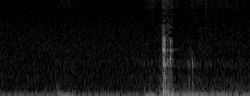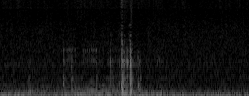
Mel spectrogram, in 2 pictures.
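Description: Low, steady rumble of a car creeping forward in traffic, heard from inside the cabin, with two sharp knocks about two and a half seconds in and again some three seconds later, and a few lighter taps.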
